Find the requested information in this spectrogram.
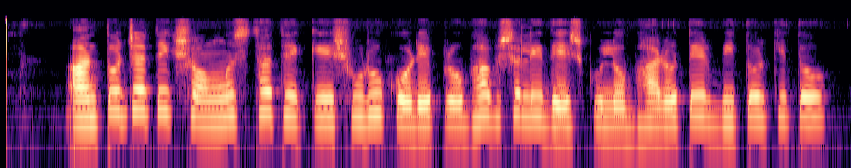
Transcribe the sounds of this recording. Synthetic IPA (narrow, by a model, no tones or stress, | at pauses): ant̪oɾd͡ʑat̪ikʃɔŋost̪ʰat̪ʰekeʃuɾukoɾepɾobʱabʃalid̪eʃɡulobʱaɾot̪eɾbit̪oɾkit̪o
